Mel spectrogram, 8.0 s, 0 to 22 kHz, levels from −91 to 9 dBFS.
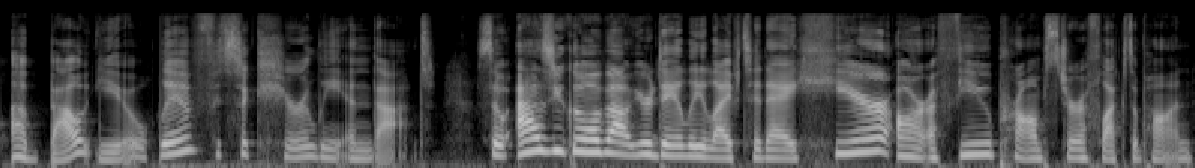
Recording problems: none

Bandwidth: 15.5 kHz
